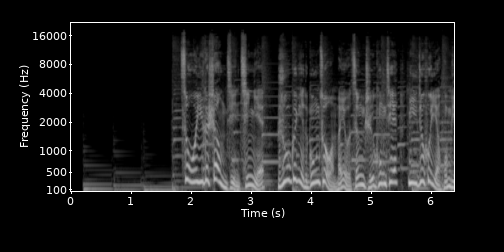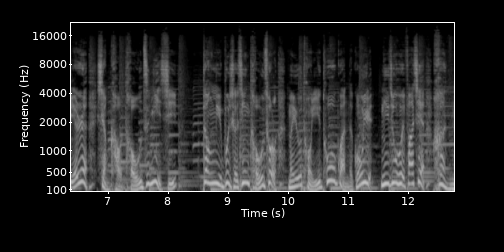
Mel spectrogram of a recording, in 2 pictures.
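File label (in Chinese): 病毒视频上进青年轻松诙谐; 一个上进青年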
